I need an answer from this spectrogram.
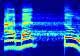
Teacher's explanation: langsung dileburkan huruf dalnya diliburkan ke ta tanpa harus membaca lagi huruf dalnya dengan bacaan qolqolah atau pantul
